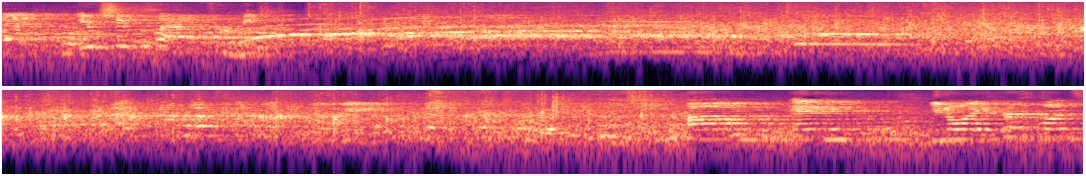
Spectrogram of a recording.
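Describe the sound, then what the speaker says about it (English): An audience claps and cheers for a storyteller, with loud sustained applause mixed with whoops and excited children's shouts, and voices talking over it throughout. "Come on, you should clap for me."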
